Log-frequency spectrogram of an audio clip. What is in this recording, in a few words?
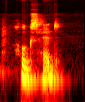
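"hogshead", British English; pronunciations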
